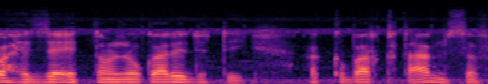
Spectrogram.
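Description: A man speaking: speech only.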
